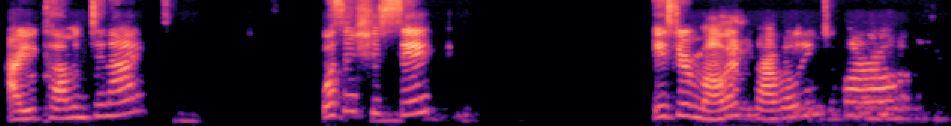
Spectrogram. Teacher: if we're asking yes, no questions, we are going to use a rising tone.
